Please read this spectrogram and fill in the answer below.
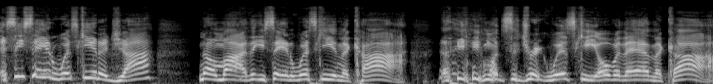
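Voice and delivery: put-on Massachusetts-style accent. Answering Ma's question, in a Massachusetts accent. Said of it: "What about Massachusetts?".

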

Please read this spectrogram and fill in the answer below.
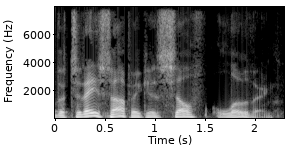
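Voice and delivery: smooth public-radio announcer delivery. Announcing the podcast's topic as if on NPR: NPR announcer voice. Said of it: "I said that as if I was on NPR".

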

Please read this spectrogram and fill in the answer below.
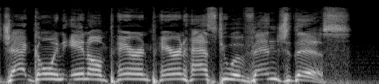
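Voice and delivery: ordinary talk

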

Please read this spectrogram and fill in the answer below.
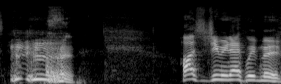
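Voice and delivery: rattled off in one breath. Re-recording an intro they already recorded once at length: said very quickly. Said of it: "the reason I've said that so quickly".

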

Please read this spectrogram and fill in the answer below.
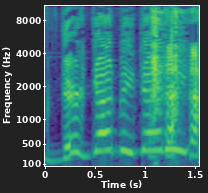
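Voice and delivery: put-on very high, drawn-out child's scream. Retelling kids calling out to their father about mosquitoes: imitating kids screaming. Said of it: "You hear the kids screaming".

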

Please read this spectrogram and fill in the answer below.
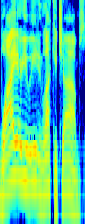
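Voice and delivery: ordinary talk, nothing marked

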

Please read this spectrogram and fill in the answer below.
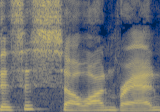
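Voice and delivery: ordinary talk, nothing marked

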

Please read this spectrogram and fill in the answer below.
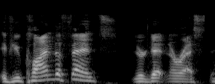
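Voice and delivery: normal talking voice

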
